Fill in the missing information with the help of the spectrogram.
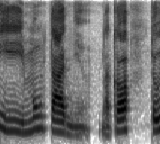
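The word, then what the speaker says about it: montagne: n o n i montâ. Na então esse G ele praticamente não se pronuncia.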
